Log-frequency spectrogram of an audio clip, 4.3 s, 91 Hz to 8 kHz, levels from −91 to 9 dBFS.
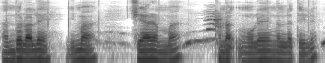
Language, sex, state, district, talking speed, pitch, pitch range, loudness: Wancho, male, Arunachal Pradesh, Longding, 195 wpm, 110 Hz, 105-120 Hz, -18 LUFS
